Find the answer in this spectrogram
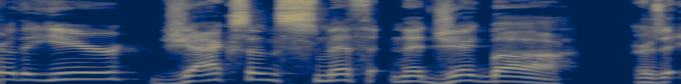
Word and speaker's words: Njigba: Offensive player of the year, Jackson Smith Nigbba. Or is it Injigba? I don't think you pronounce the N, do you? It's I think it's Injigba.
